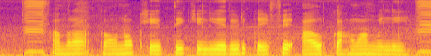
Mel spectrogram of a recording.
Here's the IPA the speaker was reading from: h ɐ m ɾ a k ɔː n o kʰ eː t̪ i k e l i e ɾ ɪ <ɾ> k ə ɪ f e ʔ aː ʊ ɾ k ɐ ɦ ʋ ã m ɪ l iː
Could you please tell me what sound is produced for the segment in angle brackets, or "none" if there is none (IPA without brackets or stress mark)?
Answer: ɽ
